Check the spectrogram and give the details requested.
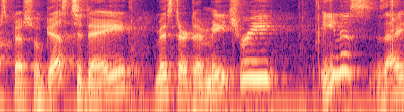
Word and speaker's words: Enis: like that like obviously your last name rhymes with dinosaur I mean penis yeah hey I had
